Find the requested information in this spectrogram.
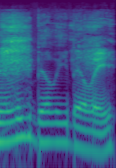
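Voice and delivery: playful high sing-song name. Pretend. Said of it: "most fun way to say her name".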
